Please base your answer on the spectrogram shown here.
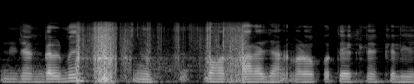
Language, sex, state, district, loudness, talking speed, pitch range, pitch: Hindi, male, Chandigarh, Chandigarh, -23 LUFS, 145 wpm, 125-130 Hz, 125 Hz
